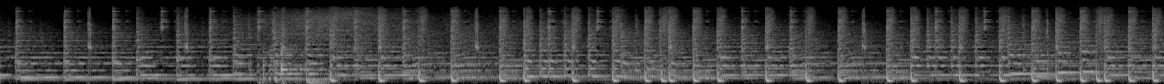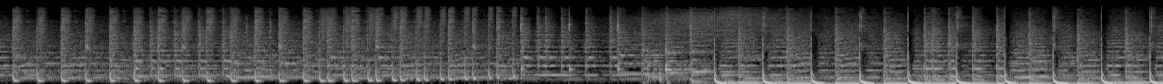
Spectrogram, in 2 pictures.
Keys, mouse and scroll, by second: 0.1-1.5 right drag, 1.5 click, 1.9 F3, 3.1-4.8 drag, 6.8 click, 8.0 right click, 8.8 click, 11.4 F12, 12.6 click, 18.6 4, 19.1 Return, 20.0 click, 20.9 F2, 21.0 click, 22.2 alt+click.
